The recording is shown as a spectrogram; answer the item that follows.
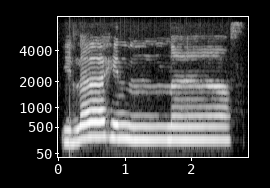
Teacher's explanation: Ayat ketiganya adalah ilah. Lanya itu panjang ya, 2 harokat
